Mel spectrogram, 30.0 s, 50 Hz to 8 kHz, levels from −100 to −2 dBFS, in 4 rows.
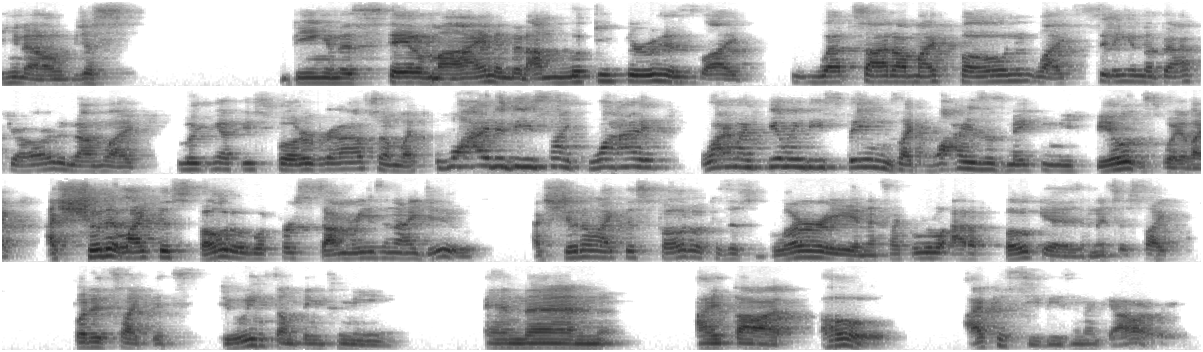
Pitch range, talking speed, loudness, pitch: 125-170 Hz, 210 wpm, -27 LUFS, 150 Hz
